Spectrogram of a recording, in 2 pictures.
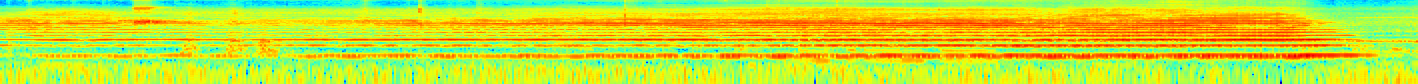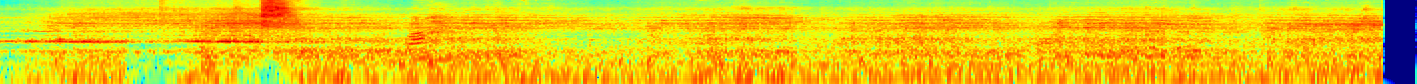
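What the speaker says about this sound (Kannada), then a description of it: "ಅಲ್ಲಿ ಟ್ರೈನ್ ಬರ್ತಾ ಇದೆ, ಲೈಟ್ ಕಾಣಿಸ್ತಾ ಇದೆ, ಅಂದರೆ ಟ್ರೈನ್ ಬರ್ತಾ ಇದೆ ಅಂತ" A loud sustained train horn blares, then a train rushes past close by with rumbling, rattling wheels that continue steadily.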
